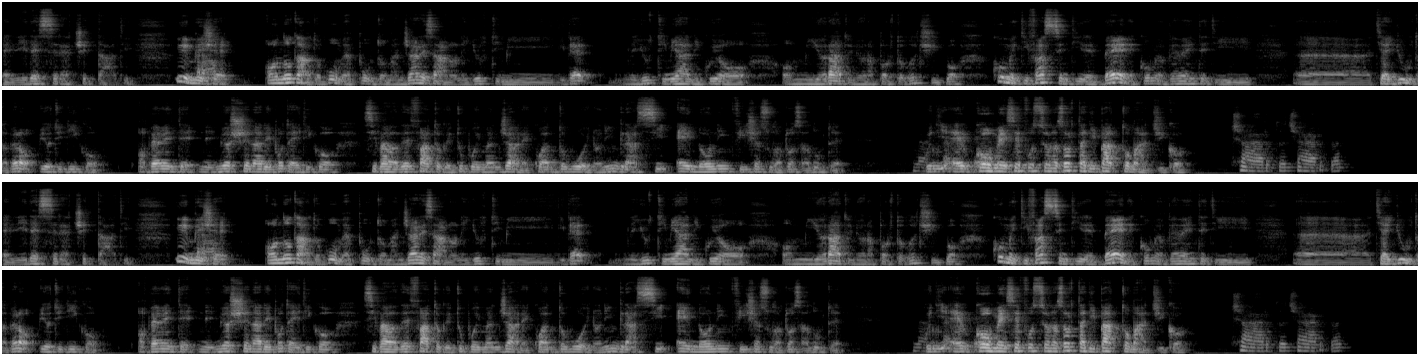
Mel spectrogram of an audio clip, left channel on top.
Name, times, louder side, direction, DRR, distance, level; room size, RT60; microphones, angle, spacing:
voice 1, 0.0-2.2 2.6-5.9 6.2-15.1 15.5-22.5 23.4-26.0, equal, 25° right, 1.8 m, -30 dB
voice 2, 1.9-2.2 23.3-24.1 26.5-27.5, left 1 dB, 10° left, 1.2 m, -38 dB
10.5 x 3.8 x 6.4 m
head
